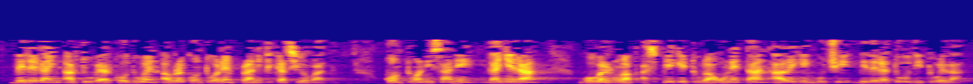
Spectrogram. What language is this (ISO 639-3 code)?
eus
